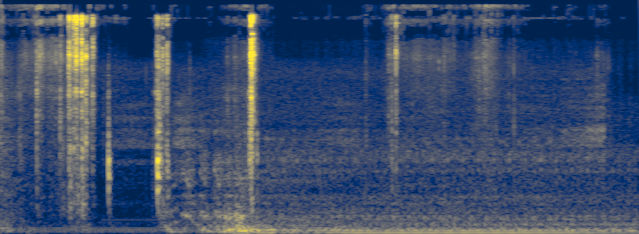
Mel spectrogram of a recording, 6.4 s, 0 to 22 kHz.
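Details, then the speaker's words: Ford Transit Mk7 3.2 TDCi diesel first start after oil, oil filter, fuel and air filter service; clicks, brief crank, quick catch, even idle, no knocking, oil light goes out; healthy start. "Yes. So, fortunately, the oil light has in fact gone out."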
